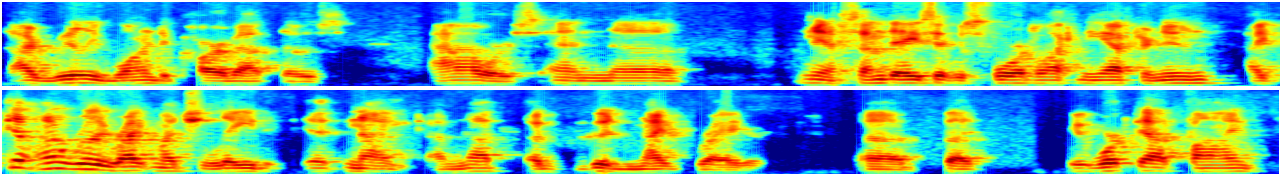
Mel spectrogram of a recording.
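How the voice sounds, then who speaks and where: A man's voice: fairly low pitch, moderate pace. Older-ish american guy chatting about his work in an interview, reflective, roomy dull recording. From Tampa, Florida, United States. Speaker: interview guest, writer and former journalist. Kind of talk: casual interview talk. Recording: roomy echo, dull muffled sound.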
